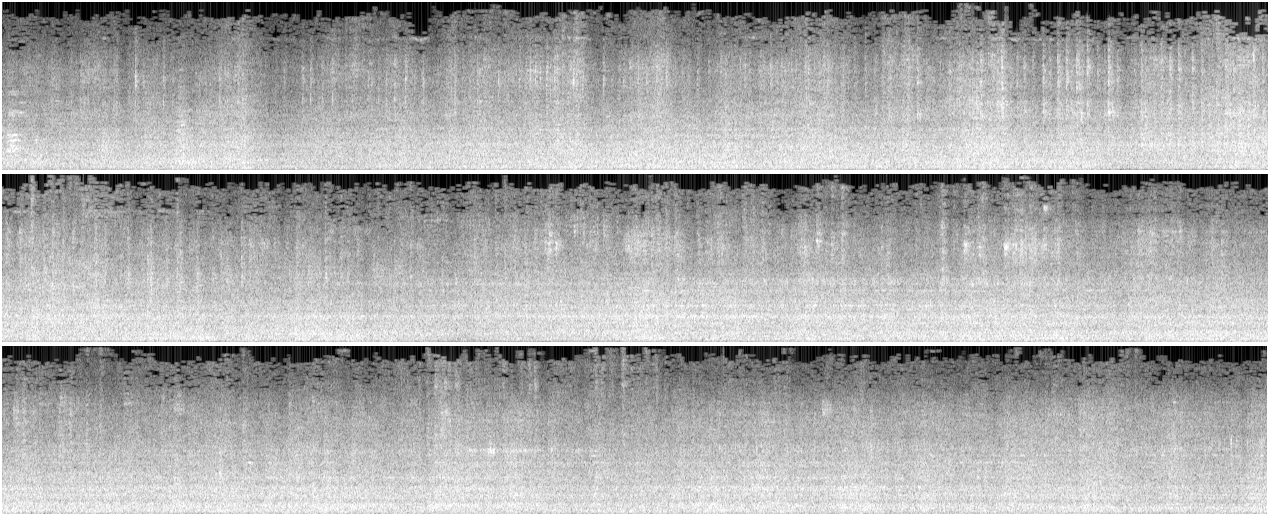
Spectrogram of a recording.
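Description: A long freight train's covered hopper cars and tank cars rolling past: a steady rumble and clatter of steel wheels on the rails.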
